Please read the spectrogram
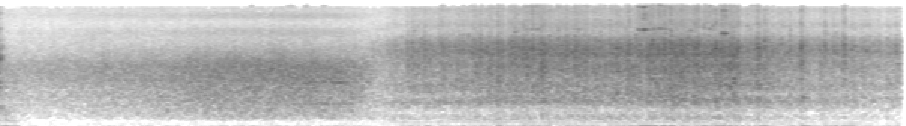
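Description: Steady rushing machinery noise with no clear pitch. About two and a half seconds in it jumps to a louder, hissier sound.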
